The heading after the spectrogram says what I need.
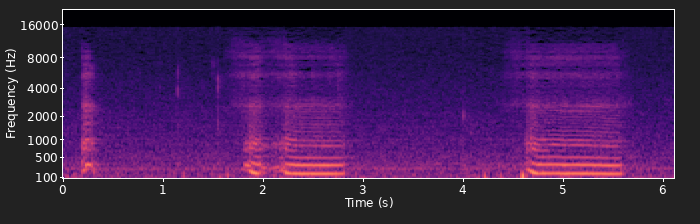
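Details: Sleeping cat wearing a cone, owner thinks she is dreaming: two drawn-out, buzzing snores on the in-breath, a few seconds apart, in a quiet room; snoring.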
